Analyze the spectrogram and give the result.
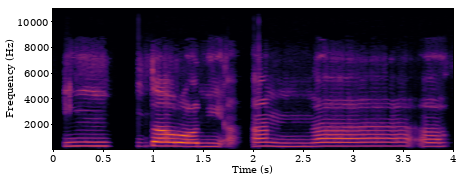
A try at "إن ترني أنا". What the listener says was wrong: আনা আনাতে মাদ হবে না হ্যাঁ আনাতে মাদ হবে না এইখানে এই আনাতে মাদ হবে না ঠিক আছে আনা মুতাকাল্লিম মাদ নেই আচ্ছা তো এখানে একটা রুলস আছে আমরা এর আগেও বলেছি যেমন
